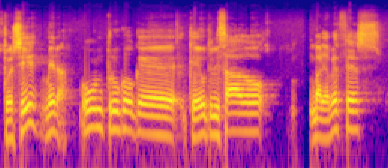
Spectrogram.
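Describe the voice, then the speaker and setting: A thoughtful vocal coach in his thirties from Castilla-La Mancha, Spain, explains diction exercises in an interview, with many fillers and restarts. He has a Castilian Spanish accent and a slow, dark-toned voice on the high side.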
